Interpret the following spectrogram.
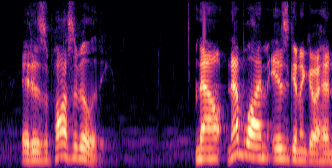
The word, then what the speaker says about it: Neblime: We've got a gateway coming here for Neblime, or Neblime as it's actually pronounced.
